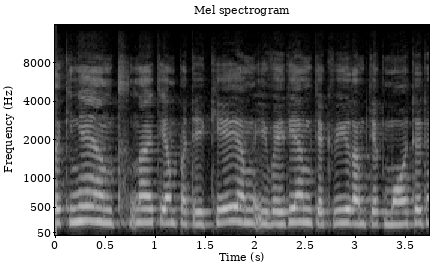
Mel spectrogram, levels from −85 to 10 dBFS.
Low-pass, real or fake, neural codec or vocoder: 14.4 kHz; real; none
